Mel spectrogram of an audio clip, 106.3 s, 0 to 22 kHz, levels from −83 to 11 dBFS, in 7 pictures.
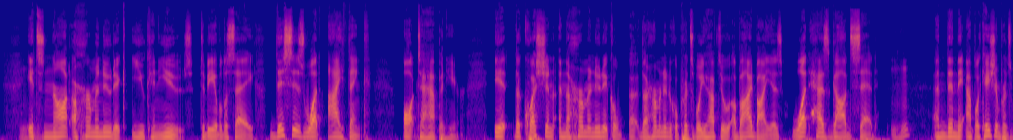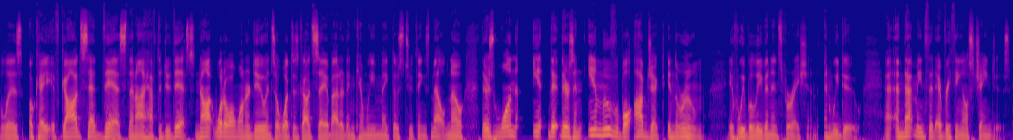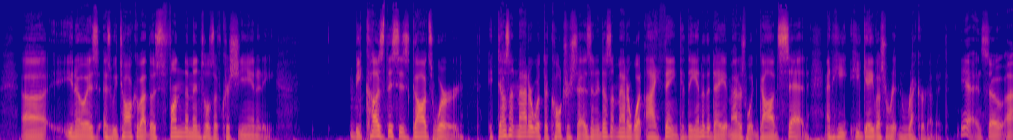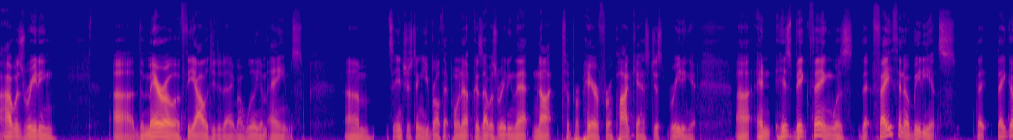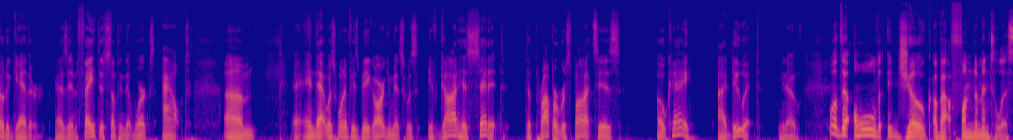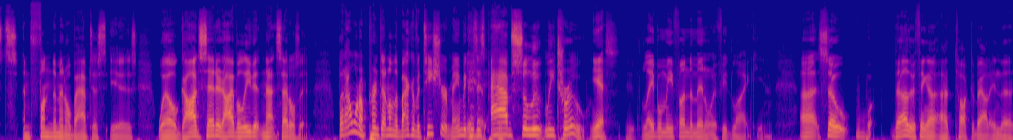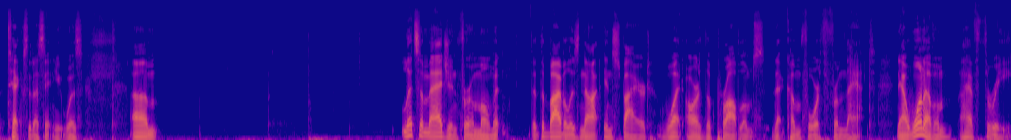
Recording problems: none

